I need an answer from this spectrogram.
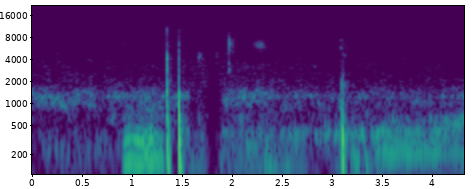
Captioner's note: ricochet sound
